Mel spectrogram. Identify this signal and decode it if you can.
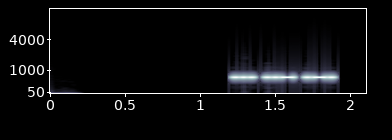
Morse code, heard as a keyed tone, about 42 wpm, 700 Hz. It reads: SUR
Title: USA Call Sign Postfixes - 3 Letters 45wpm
